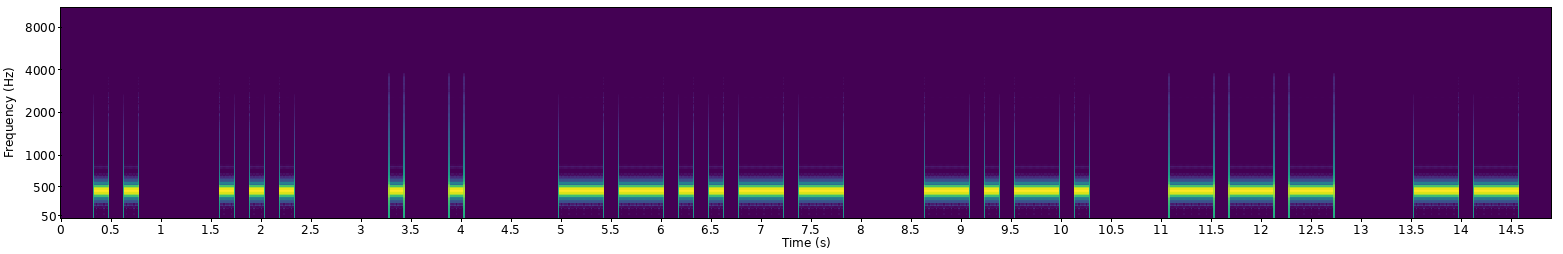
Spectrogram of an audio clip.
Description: Morse code, heard as a keyed tone, about 8 wpm, spaced as for 6 wpm, 440 Hz. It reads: ISEE, COM
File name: morse / headlines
